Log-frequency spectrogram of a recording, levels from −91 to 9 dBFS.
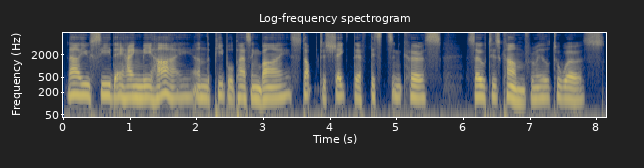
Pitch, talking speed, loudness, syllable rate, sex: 145 Hz, 190 wpm, -19 LUFS, 4.2 syllables/s, male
